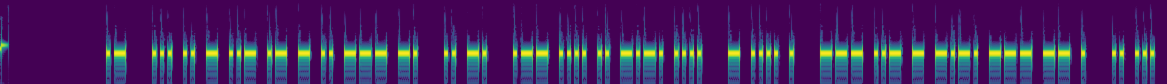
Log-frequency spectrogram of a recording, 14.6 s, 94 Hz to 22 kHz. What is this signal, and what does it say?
Morse code, heard as a keyed tone, about 25 wpm, 700 Hz. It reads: A SITUATION IN WHICH THE OUTCOME IS
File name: practice / 25wpm / Sentences with 3-Word Phrases - 25wpm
